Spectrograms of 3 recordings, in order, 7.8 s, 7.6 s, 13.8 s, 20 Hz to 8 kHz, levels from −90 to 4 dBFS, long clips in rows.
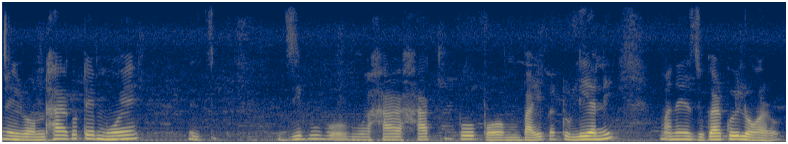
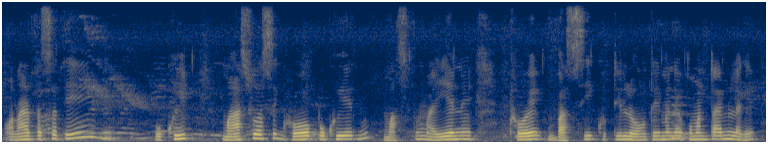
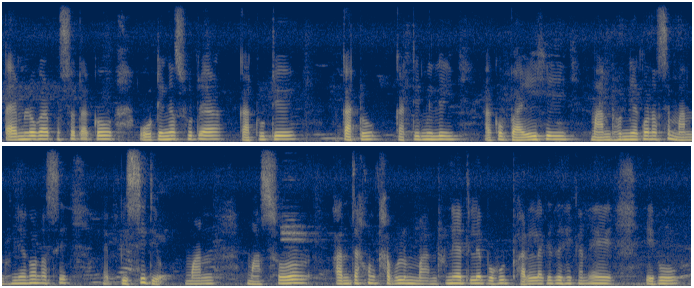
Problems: continuous background conversations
